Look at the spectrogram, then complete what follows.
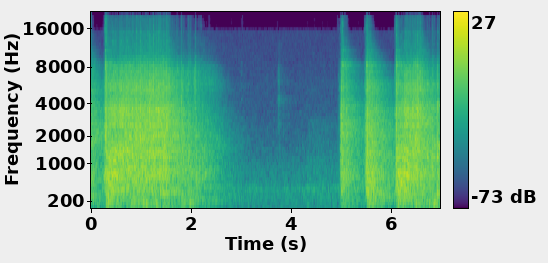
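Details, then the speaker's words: Stone-cold engine started after removing a faulty relay and its wiring, with the heaters given 30 seconds to warm up first. A second of hard cranking, then three short starter bursts, and it is not yet clearly catching. "It's time to try and start it, try and fire it up and see how it goes. But it is dead stone cold. So let's see what happens."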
